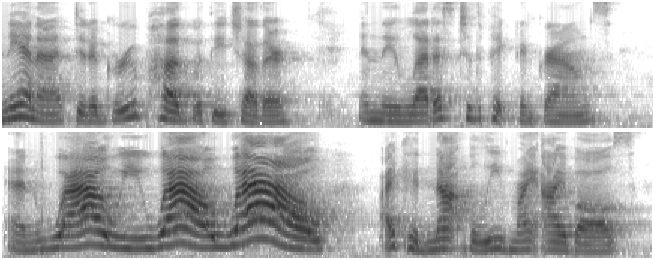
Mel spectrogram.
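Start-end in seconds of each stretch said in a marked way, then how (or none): 4.3-6.5 louder and louder wows of wonder; amazed. Acted. Junie B. seeing the glass pool, rising loud wows. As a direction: build it up in delight.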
